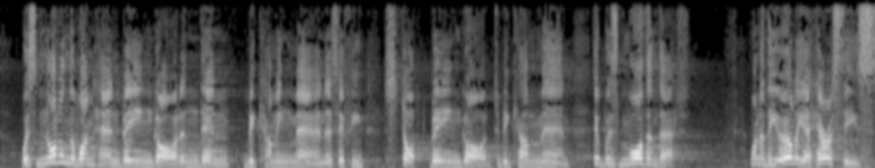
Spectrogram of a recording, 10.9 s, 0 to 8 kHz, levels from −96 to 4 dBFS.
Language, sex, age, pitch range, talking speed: English, male, 40-59, 195-255 Hz, 170 wpm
